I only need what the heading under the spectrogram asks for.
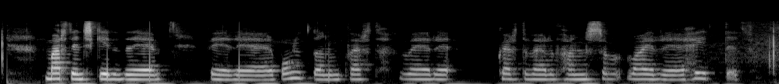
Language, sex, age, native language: Icelandic, female, 12, Icelandic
